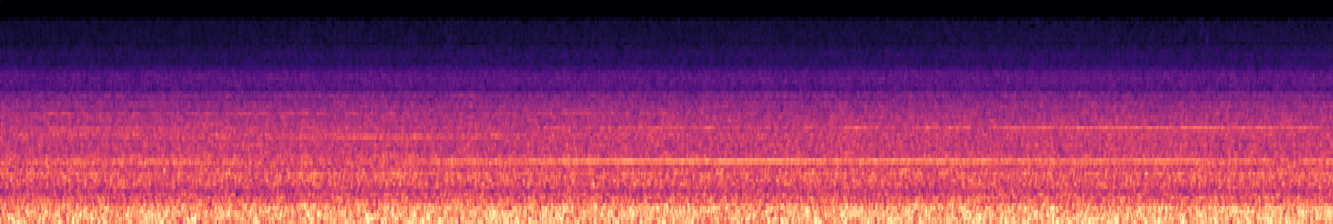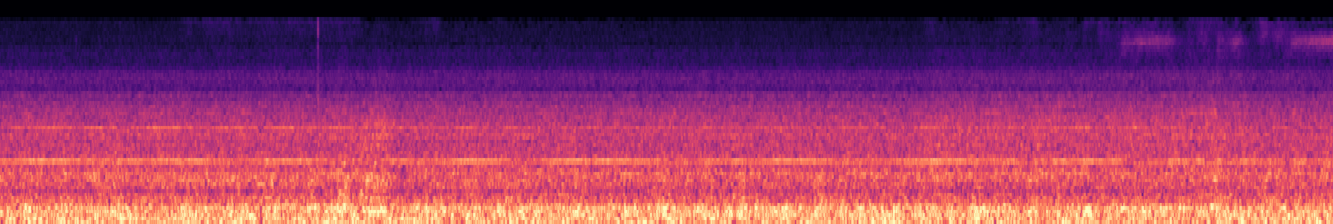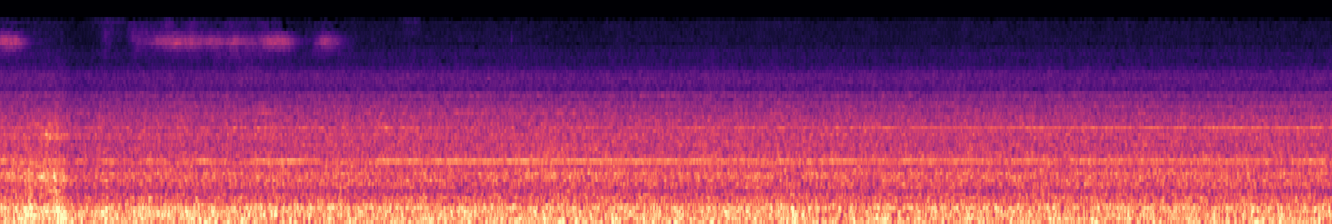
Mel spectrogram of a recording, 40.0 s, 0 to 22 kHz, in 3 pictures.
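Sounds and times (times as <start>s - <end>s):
train wheels rumbling on rails: 0.0s - 39.9s
steady high tone: 12.1s - 19.6s, 22.3s - 30.7s.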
